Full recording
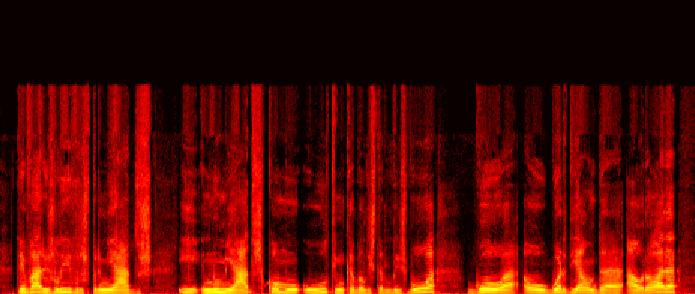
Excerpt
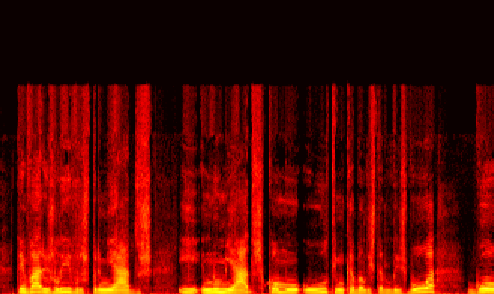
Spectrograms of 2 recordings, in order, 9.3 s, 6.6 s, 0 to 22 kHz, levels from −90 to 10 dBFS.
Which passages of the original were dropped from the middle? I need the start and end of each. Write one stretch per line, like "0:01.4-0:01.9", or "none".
none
